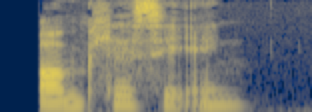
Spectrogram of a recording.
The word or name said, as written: omplacering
